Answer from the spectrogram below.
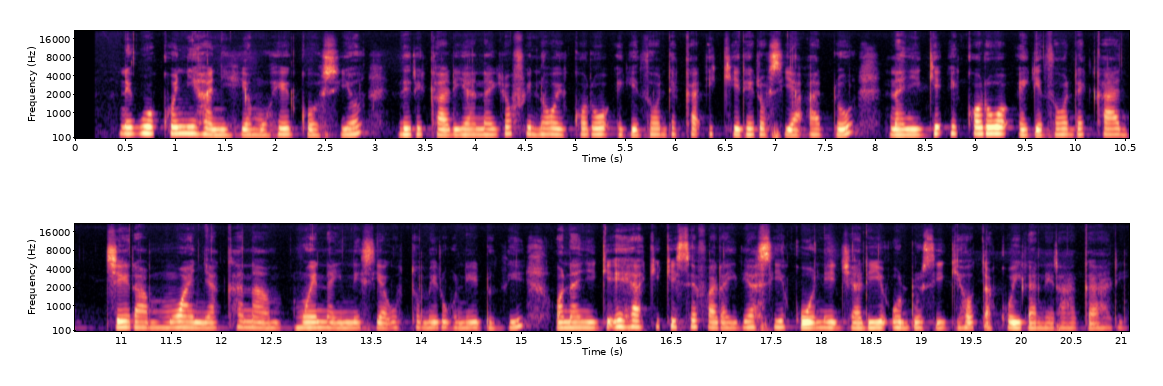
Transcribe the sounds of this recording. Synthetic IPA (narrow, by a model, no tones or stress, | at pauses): neɣwɔkʰoɲiɦaɲihiamoɦeɡɔsiɔðiɾikʰaɾianaiɾɔfinɔekɔɾwɔʔeɣeðɔdɛkaʔikʰeɾeɾɔsiaʔadonaɲiɡeʔekɔɾwɔʔeɣeðɔdɛkʰa | d͡ʒeɾamwaɲakʰanamwɛnainesiaɣotomeɾooneduðiɔnaɲiːɡeːɦakikisɛfaɾaiɾeasiekuɔned͡ʒaɾiʔodosiɡeɦɔtakoiɣaneɾaɡaɾi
